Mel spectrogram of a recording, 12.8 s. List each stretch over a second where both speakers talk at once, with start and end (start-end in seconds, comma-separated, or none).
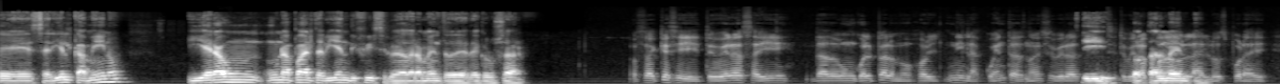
10.8-12.1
